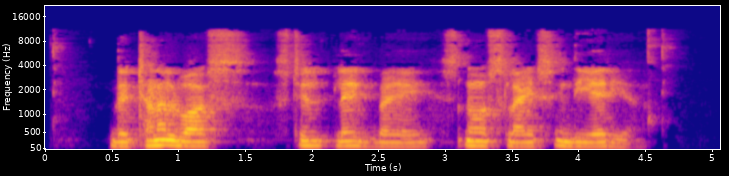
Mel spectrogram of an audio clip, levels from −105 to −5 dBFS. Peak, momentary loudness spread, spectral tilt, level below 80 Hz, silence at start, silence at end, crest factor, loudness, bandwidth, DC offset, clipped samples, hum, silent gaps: -2 dBFS; 14 LU; -4.5 dB/octave; -62 dBFS; 0.05 s; 0.4 s; 20 dB; -20 LUFS; 11.5 kHz; under 0.1%; under 0.1%; none; none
